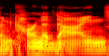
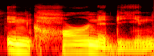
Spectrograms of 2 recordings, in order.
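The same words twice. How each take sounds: First: The last syllable rhymes with shines. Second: The last syllable does not rhyme with shines.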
